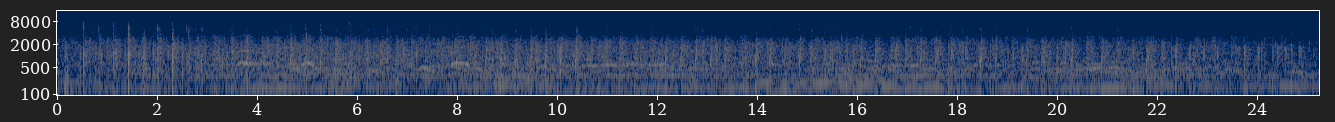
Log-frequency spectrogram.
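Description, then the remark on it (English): A large church audience claps their hands to the Lord in praise for about twenty-five seconds, a dense, continuous wash of many hands with faint voices and murmurs mixed in underneath. “Would you clap your hands to the Lord and let's give Him praise.”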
